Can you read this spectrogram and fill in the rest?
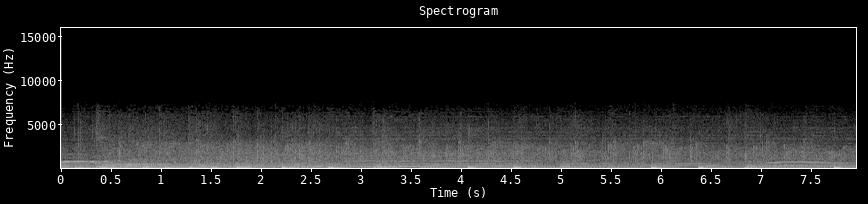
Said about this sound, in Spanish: ¿Te animás a darle un aplauso?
